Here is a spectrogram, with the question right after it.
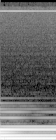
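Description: A sustained E reference tone for tuning a steel-string guitar holds steady and clear, rich in even harmonics, with no voice over it.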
